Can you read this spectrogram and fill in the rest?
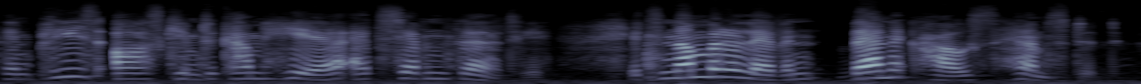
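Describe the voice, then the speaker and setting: A formal lady in a radio play. Her fairly high voice is bright and animated, pressing her urgent business with insistent politeness. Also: moderate pace, dry recording, low-quality recording. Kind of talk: radio drama acting.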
